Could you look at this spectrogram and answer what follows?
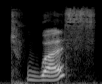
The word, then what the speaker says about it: TWS: And there is, it's spelled TWS, but we believe it's pronounced Twas, to us.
